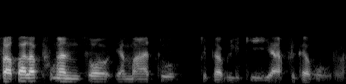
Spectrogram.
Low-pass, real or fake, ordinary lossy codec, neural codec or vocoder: 3.6 kHz; fake; none; codec, 24 kHz, 3 kbps, HILCodec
